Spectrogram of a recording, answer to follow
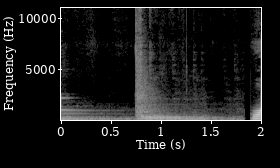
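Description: A metal ladle clinking against a wok, its ring fading out, then a short rush of noise about a second in.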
